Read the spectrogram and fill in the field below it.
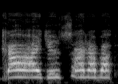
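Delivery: high, loud mock crowd yell; imitated angry yelling. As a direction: holler like a riled-up heckler. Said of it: "yelling at me and getting mad".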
